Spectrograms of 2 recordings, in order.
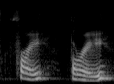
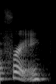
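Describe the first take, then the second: First: "three, three" with a clear th sound; correcting herself: "three" said properly; careful "three". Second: Essex th-fronting, "three" said as "free"; "three" with an f, Essex style; Essex accent. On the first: Shown as a demonstration. Coach correcting her Essex "three" carefully. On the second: Real, not acted. Coach slipping into her Essex accent on "three". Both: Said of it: "sorry, my Essex accent coming out there".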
